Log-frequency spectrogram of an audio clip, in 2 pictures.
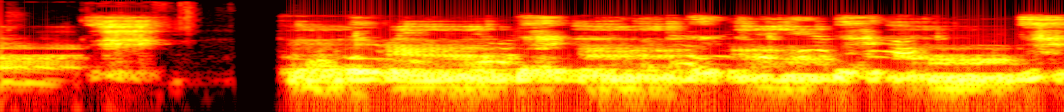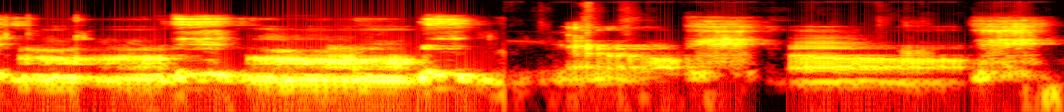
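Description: A koala gives a long, deep, rasping bellow of rhythmic snorting grunts, after a brief spoken introduction.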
